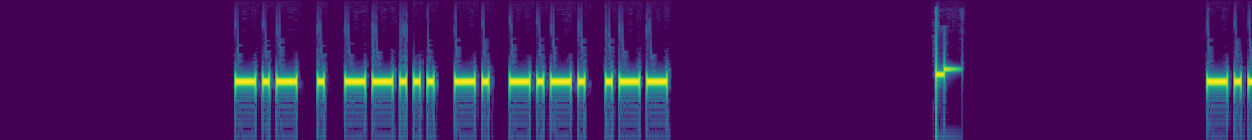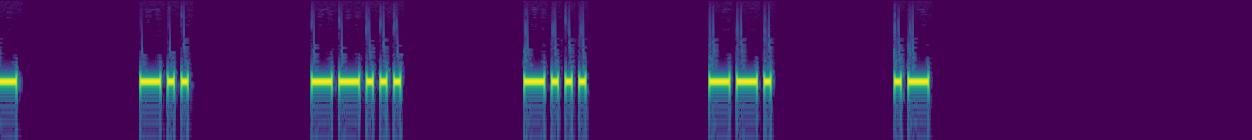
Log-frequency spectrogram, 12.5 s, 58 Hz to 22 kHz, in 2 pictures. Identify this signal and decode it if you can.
Morse code, heard as a keyed tone, about 36 wpm, spaced as for 18 wpm, 700 Hz. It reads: KE7NCW KD7BGA
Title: USA Call Signs - 6 Characters - 6x Character Spacing - 35wpm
